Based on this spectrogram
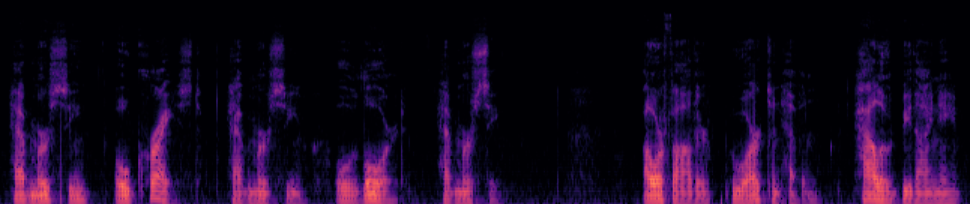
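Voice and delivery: reciting the Creed and prayers in a low, soft voice; liturgical prayer. Acted. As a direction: pray it quietly, with reverence. Congregational prayers after the reading.

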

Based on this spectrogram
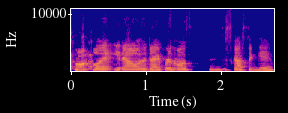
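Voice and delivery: tickled and grossed out; amused disgust. Real, not acted. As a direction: laugh through the gross detail, voice lifted.

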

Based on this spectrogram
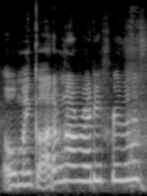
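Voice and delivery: a touch of dismay, voice lifted; retold panic. Learner tells of facing her driving test, mildly panicked.

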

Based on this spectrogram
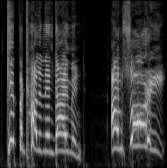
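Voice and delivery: hammed-up shouted apology; mock apology. Comedian apologising to Queen Elizabeth, hammed-up yell.

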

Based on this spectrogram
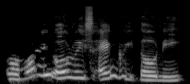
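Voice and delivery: high, playful mock-accusing voice; ribbing a coworker in a squeaky high voice; teasing question. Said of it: "Sabihin ko lang".

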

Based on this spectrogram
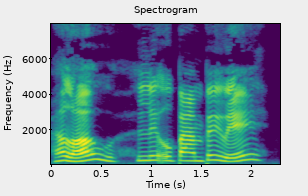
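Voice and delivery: put-on high, loud girlish letter voice; bamboo princess letter. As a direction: read it as a chirpy young princess. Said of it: "this is the synopsis of the movie".

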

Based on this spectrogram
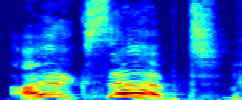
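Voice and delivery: high, loud and drawn out; slow, high-pitched jubilant cry; delighted acceptance. Real, not acted. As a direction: accept it with over-the-top glee. Accepting the waffle maker offer.

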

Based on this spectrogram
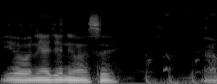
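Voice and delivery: ordinary talk

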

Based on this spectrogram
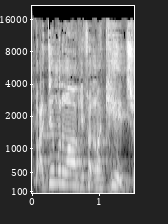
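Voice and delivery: ordinary talk

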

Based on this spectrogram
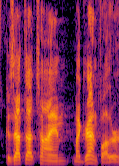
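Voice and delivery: ordinary talk, nothing marked

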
